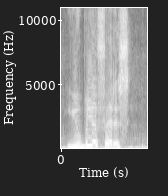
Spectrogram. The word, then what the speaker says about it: Eublepharis: Family से belong करता है, जिसका नाम है यूबिलिफेरस। प्रोनाउंस करना भी बहुत मुश्किल हो रहा है, EUBLEPHARIS इसका नाम है।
